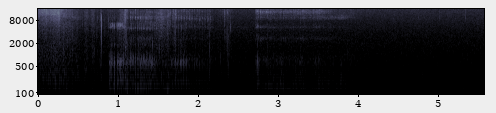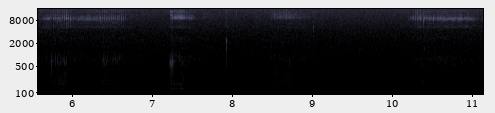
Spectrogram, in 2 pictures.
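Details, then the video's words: Dog in a deep sleep lying on a bed, twitching: soft, snuffly snores and breathy hisses recurring every second or two, the loudest near the start, then quieter, irregular breaths. "Dog snoring and twitching"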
